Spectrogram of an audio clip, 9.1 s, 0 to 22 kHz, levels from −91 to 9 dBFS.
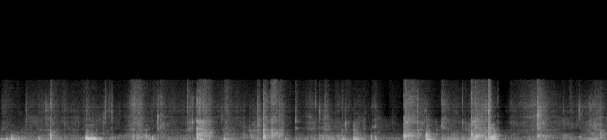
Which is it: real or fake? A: fake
